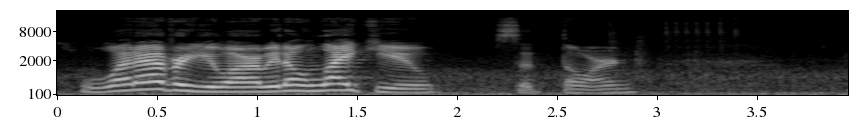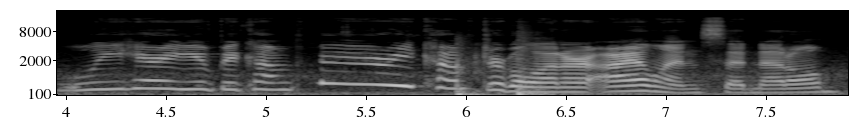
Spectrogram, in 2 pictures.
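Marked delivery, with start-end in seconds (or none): 0.1-1.9 louder hostile cub; threatening. A narrator's reading. Bear cub threatens robot. 3.9-7.2 higher, mock-friendly menace; sweet but dangerous; menacing bear. A narrator's reading. Bear threatens robot.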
